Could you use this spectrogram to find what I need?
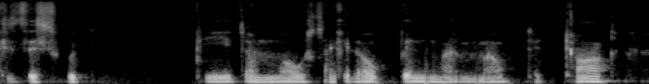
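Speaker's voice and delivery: quiet, slow mumble with barely opened mouth. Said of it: "very quiet and slow paced and talking like this".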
